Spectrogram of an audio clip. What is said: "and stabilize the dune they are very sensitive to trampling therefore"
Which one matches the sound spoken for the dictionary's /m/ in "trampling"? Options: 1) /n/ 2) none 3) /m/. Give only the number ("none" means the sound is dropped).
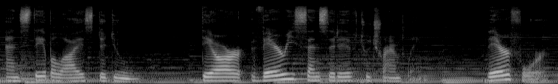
3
